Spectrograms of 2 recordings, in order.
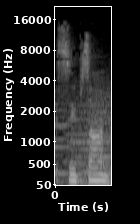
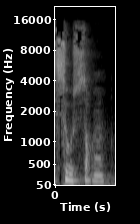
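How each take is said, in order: First: The word is said with a P sound. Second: The word is said without a P sound. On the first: The speaker calls it right. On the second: The speaker calls it wrong.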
